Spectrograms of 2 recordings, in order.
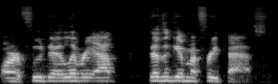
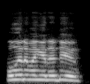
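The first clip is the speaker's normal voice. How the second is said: higher-pitched mimicry of a worrier; mock panic; 4 semitones higher than usual. Streamer imitating everybody worried about being taken, mock panic. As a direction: play up everybody's helpless fretting. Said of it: "Everybody's like".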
